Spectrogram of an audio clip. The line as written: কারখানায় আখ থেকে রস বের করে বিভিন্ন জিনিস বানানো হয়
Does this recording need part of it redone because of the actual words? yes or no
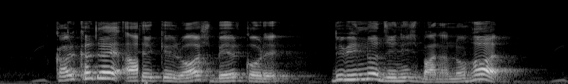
yes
